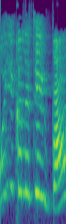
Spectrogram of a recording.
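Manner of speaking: loud, high-pitched mock English accent. Showing how she used to speak: imitating her own old accent. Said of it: "That's how I spoke, but with".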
